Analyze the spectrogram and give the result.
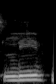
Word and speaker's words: Liv: So my artist name is Liv Møller, and it's spelled L-I-V, a Norwegian D-R.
